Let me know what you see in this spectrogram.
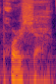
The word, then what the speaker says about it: Porsche: By the way, it's pronounced Porsche.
